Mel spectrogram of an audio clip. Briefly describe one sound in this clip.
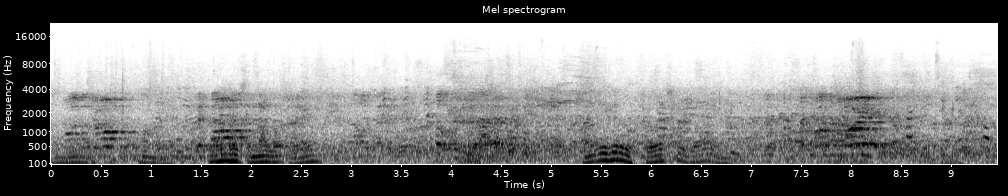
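Men call out loudly from a crowd.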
